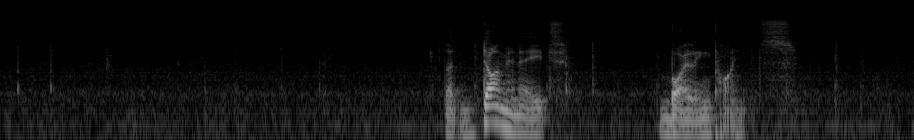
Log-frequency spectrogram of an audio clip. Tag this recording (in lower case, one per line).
speech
